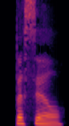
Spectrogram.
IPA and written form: ˌbæs əˈli (bacille)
